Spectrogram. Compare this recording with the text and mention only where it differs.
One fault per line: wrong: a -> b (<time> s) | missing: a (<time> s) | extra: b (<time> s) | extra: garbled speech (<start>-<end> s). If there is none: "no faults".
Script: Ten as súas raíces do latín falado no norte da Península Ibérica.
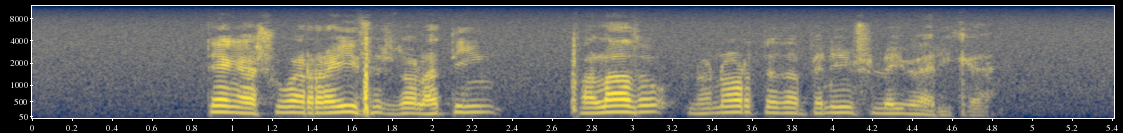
no faults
